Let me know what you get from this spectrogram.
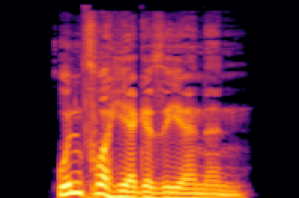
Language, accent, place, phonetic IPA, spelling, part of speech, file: German, Germany, Berlin, [ˈʊnfoːɐ̯heːɐ̯ɡəˌzeːənən], unvorhergesehenen, adjective, De-unvorhergesehenen.ogg
- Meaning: inflection of unvorhergesehen: 1. strong genitive masculine/neuter singular 2. weak/mixed genitive/dative all-gender singular 3. strong/weak/mixed accusative masculine singular 4. strong dative plural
